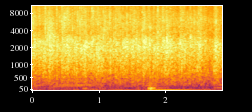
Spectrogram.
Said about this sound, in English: You know, if we mention Kathy Griffin, they're bound to applaud. That probably it should be deafening.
